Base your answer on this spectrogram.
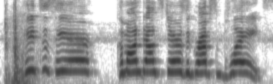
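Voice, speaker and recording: A woman's voice: very high-pitched, fairly even intonation, measured pace, background noise. A woman playing a cheerful, affectionate mother in an audio drama, with a homely, caring manner.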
